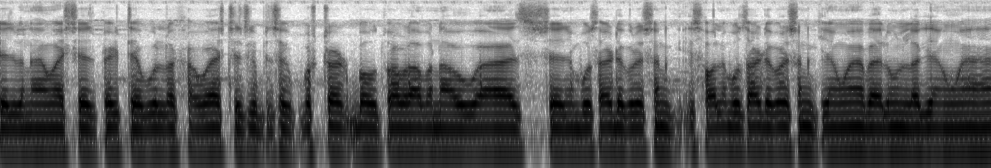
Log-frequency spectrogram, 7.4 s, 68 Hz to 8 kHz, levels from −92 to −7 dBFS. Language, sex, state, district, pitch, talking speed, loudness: Hindi, male, Bihar, West Champaran, 105 Hz, 95 wpm, -12 LUFS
